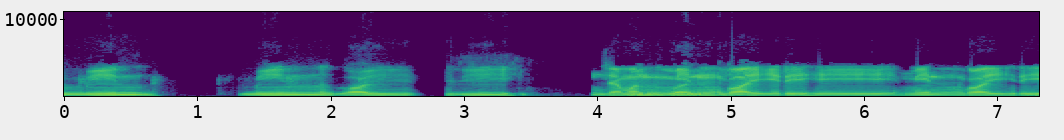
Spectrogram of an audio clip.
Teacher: হার নিচে খাড়া জের এসছে, এক আলিফ পরিমাণ টান দিয়ে পড়তে হয়।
